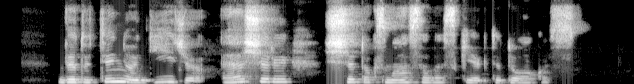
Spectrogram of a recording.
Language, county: Lithuanian, Utena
